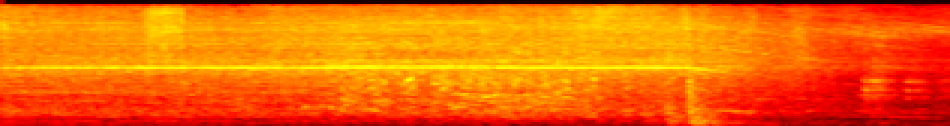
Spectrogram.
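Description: A vacuum cleaner runs with a steady, loud whooshing roar and a thin high whine, holding constant for several seconds before tapering off slightly near the end.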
